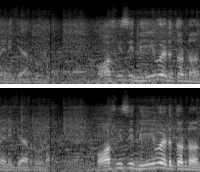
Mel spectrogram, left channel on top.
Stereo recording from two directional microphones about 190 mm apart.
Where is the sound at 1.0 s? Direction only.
Centre (ahead or behind).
